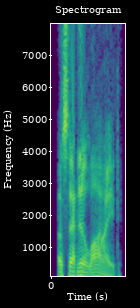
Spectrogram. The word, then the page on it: acetylide: American English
